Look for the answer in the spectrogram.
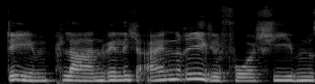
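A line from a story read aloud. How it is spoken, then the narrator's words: Plain. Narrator (German): sagte das Schneiderlein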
